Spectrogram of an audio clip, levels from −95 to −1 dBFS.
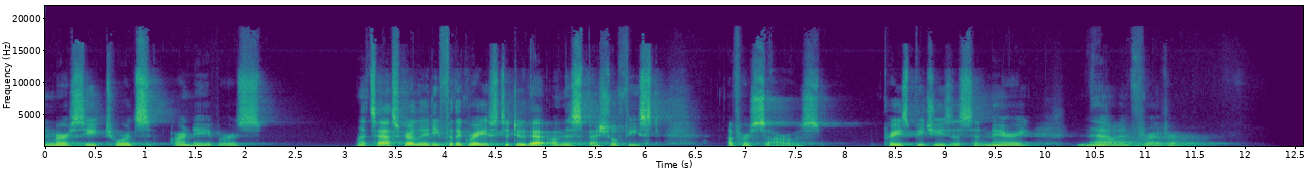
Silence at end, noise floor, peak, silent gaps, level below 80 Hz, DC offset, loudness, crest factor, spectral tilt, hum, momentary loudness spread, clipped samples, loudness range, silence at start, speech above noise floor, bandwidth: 0.9 s; -71 dBFS; -2 dBFS; none; -66 dBFS; under 0.1%; -25 LUFS; 24 dB; -4 dB/octave; none; 11 LU; under 0.1%; 6 LU; 0 s; 46 dB; 19 kHz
